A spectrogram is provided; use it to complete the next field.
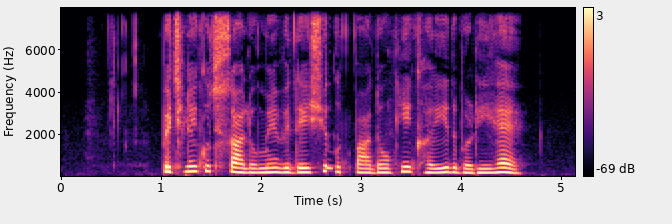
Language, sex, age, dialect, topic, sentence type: Hindi, female, 31-35, Marwari Dhudhari, agriculture, statement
